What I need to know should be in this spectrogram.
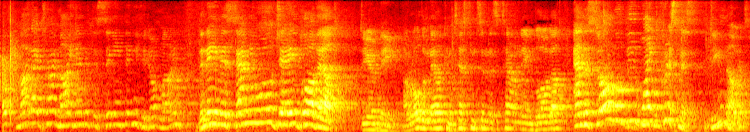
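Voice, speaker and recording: Guy acting a pompous eager crooner nephew, high swoopy voice, radio comedy play in an echoey hall. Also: sing-song, normal speed. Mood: eager, self-important. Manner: pompous, formal, mannered speech. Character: Samuel, prim, eager amateur crooner and doting nephew. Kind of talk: live old-time radio comedy acting. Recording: echoey hall, distant mic, faint noise.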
